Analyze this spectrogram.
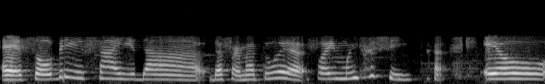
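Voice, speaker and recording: A woman's high-pitched voice. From Minas Gerais, Brazil. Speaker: podcast guest. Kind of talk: casual chat.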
